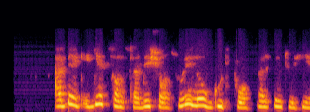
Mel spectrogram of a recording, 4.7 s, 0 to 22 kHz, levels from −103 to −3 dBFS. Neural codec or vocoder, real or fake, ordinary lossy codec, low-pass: none; real; none; none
